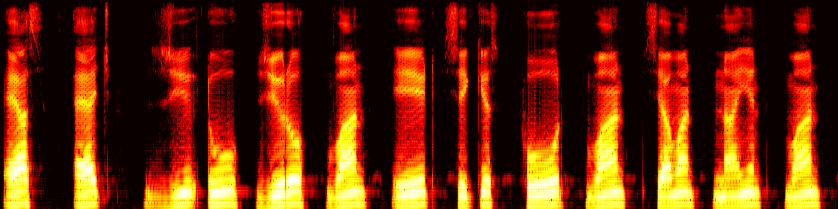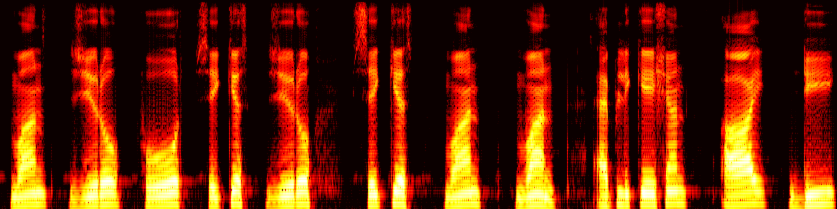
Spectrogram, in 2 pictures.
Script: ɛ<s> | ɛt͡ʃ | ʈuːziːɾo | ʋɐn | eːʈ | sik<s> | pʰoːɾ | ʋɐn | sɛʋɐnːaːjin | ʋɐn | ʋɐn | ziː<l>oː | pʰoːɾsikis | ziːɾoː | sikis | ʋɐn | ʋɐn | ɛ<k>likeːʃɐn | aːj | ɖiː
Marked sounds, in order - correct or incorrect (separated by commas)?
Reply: correct, correct, incorrect, incorrect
